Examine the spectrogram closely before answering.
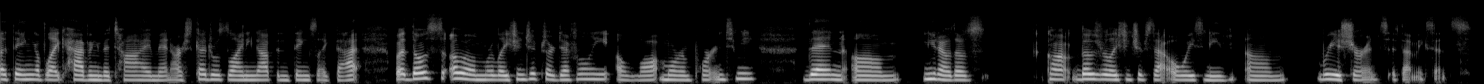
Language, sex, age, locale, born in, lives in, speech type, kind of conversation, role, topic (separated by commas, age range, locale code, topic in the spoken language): English, female, 20-24, en-US, United States, United States, conversation, unstructured, none, What do you think about sharing passwords in a relationship?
